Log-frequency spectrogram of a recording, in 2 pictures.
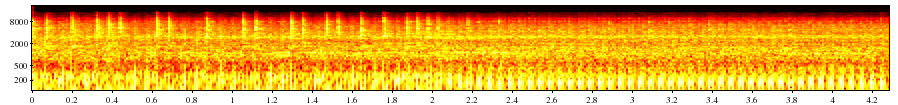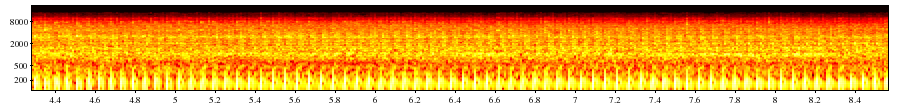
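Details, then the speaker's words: Homemade machine with a motor driving a poly-V belt through misaligned pulleys: loose metallic rattling chatters over the engine's thump and then settles, with a crunching noise and excessive vibration. "все сильно вибрирует [музыка] деревянную часть снял но ведет даже слышу что идет какой-то хруст хотя там вот зазор приличный"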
